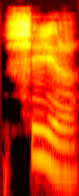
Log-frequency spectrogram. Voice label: "shir", Persian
